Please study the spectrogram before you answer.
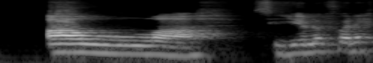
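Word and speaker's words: الله: Si queremos decir no es Alá, también vamos a decir no es allá tampoco, es Allah. ¿Okay? Esto es, ¿ok? ¿Cómo se pronuncia? Allah, Allah.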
